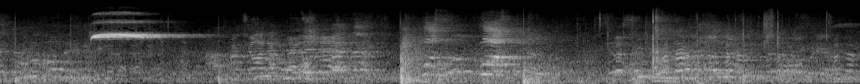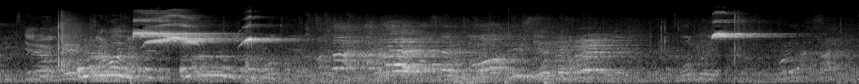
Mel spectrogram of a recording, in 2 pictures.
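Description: A referee blows a whistle in short sharp blasts.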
